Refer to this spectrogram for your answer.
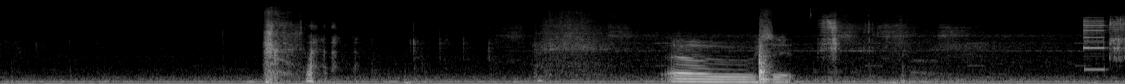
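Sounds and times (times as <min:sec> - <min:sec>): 
low hum: 0:00.0 - 0:11.2
speech: 0:03.0 - 0:03.4
video game electrical wiring task beeps: 0:10.8 - 0:11.2.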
